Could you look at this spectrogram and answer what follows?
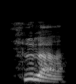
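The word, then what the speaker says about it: Füller: لانها مش او بس، ده او عليها املاوت فبضم بقي قوي فبقول فولا، فولا، فولا. الكتاب بوخ، اللي تسي ها هنا بتتنطق زي الخه بتاعت العربي كده، بوخ، بوخ.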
